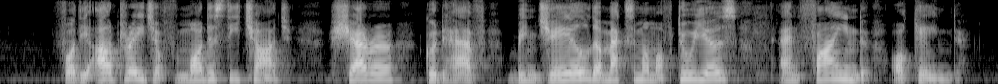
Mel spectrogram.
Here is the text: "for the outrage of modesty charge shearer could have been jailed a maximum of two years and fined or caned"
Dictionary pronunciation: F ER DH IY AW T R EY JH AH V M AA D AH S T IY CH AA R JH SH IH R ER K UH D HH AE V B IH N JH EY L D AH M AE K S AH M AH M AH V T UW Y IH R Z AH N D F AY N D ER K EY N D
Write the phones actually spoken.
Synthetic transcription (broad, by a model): F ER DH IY AW T R EY JH AH V M AA D AH S T IY CH AA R JH SH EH R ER K UH D HH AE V B IH N JH EY L D AH M AE K S AH M AH M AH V T UW Y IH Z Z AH N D F AY N D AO K EY N D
